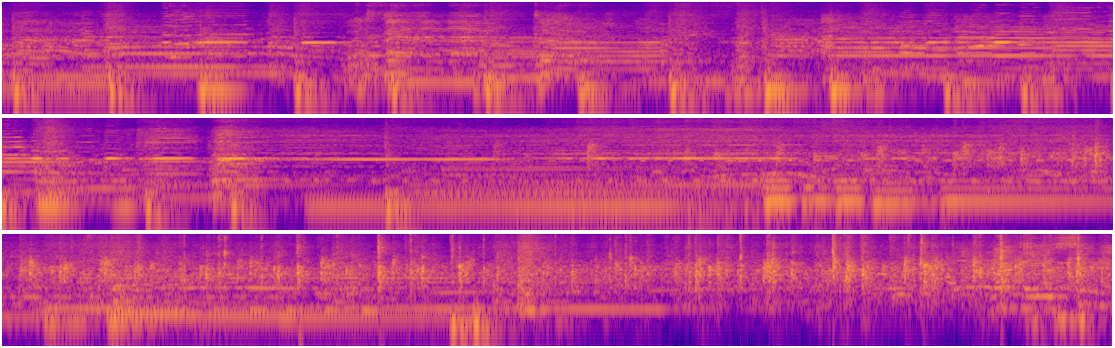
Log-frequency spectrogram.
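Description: Live blues band of electric guitar, bass guitar, drums and harmonica playing the close of a song: a driving beat, then a final chord held and ringing for several seconds. Audience applause rises over the last ringing notes near the end.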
